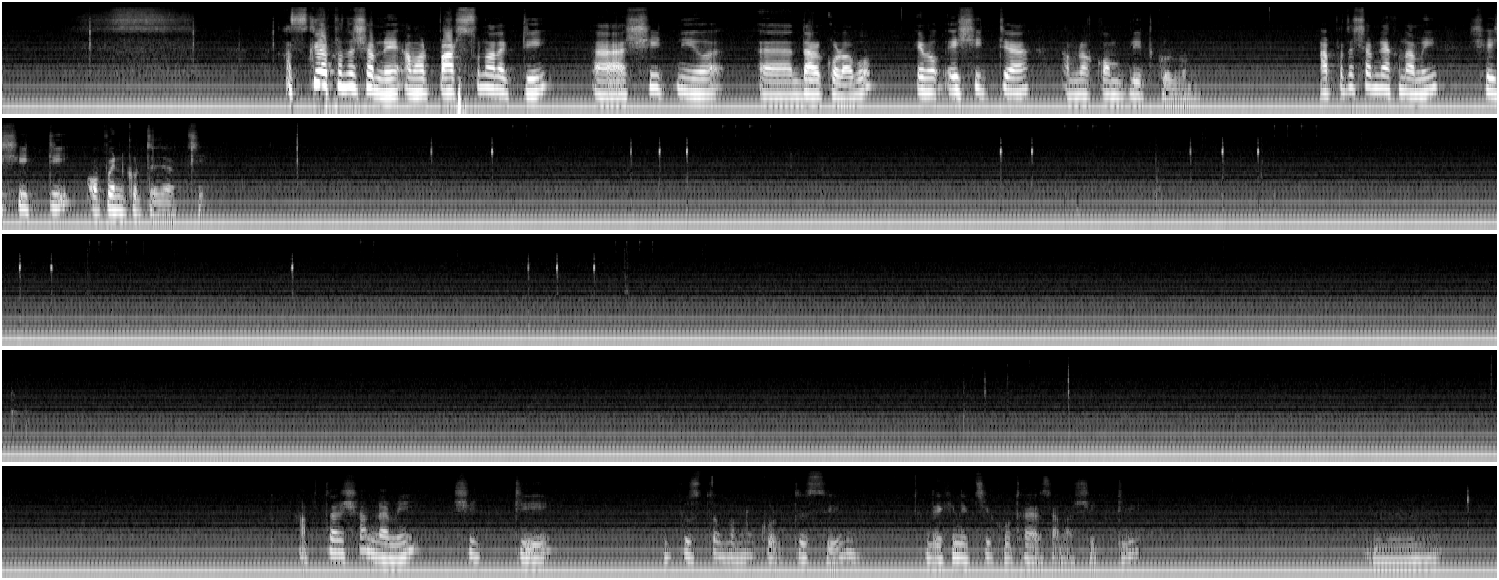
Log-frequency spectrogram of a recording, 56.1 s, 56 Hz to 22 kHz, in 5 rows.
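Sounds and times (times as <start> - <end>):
electrical mains hum: 0.0 - 56.0
computer mouse clicks: 18.7 - 21.2, 22.5 - 23.5, 26.3 - 27.4.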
